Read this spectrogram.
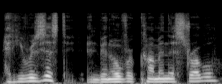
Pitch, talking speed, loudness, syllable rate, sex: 135 Hz, 240 wpm, -16 LUFS, 7.4 syllables/s, male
